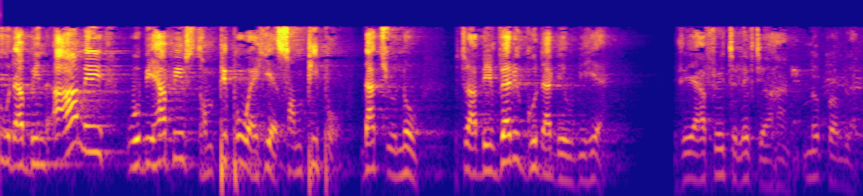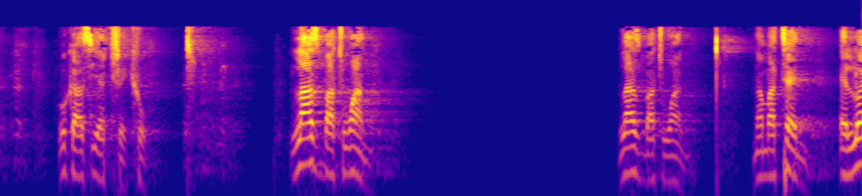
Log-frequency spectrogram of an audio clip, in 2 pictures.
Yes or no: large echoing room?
yes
